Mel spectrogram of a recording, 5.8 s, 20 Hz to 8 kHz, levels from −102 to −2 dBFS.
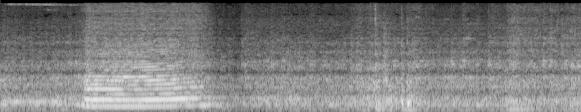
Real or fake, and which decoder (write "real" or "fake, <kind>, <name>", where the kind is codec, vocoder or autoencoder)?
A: real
